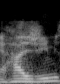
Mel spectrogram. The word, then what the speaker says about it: Hajime: Isso, aí tinha um rival dele, que era o Hajime Saito. Aí pra gente, o nosso som é, é som de R, mas é com H. É Hajime Saito.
